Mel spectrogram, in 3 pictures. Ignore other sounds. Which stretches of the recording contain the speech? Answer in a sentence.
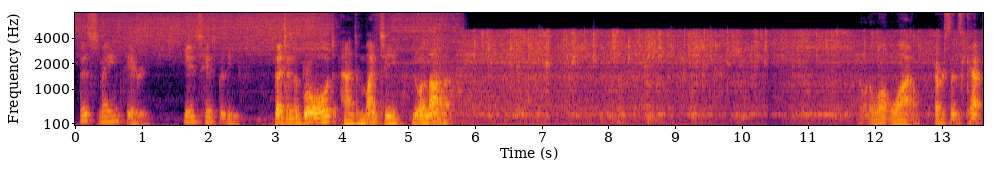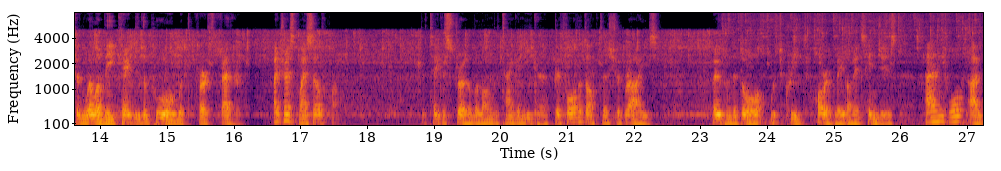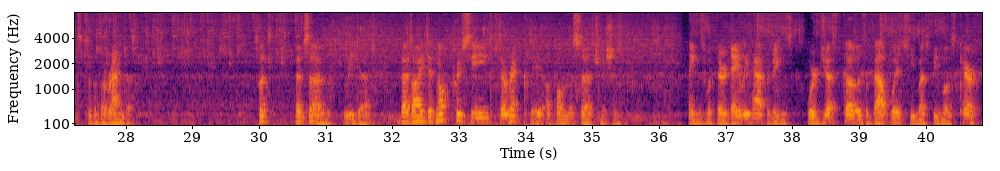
You can hear the speech from 0.0 to 5.7 s, from 11.8 to 17.6 s, from 18.8 to 22.4 s, from 23.1 to 28.1 s, from 30.0 to 35.5 s and from 36.5 to 40.8 s.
